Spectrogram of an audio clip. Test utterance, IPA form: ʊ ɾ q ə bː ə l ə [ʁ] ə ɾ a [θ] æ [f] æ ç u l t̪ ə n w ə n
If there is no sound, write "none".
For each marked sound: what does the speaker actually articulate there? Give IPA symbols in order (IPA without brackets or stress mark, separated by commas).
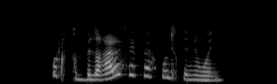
ʁ, θ, f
